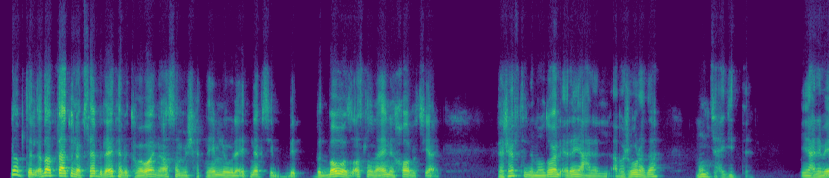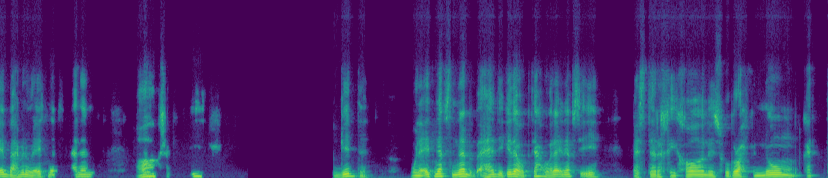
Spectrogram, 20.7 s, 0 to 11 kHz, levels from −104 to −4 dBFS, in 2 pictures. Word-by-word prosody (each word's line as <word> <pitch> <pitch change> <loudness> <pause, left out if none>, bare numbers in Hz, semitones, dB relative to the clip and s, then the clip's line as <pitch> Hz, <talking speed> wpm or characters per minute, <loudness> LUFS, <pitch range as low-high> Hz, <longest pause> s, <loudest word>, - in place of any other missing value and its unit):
بالضبط، 240 - +1
الإضاءة 180 +9 +5
بتاعته 165 -2 +6
نفسها 155 - +2
بتاعتها 150 - +3
بتفوّقني 90 +8 +3
أصلًا، 120 -3 -2
مش 90 -1 -7
هتنيّمني 105 +3 -2
ولقيت 95 +3 0
نفسي 115 0 -3
بت 105 - -8
بتبوَّظ - - +5
أصلًا - - -1
عيني - - +2
خالص - - -1
يعني، - - -4 0.7
اكتشفت 165 -1 -2
إن 110 -5 -2
موضوع 90 +10 +3
القراية 125 -1 +1
على 85 -6 -3
الأباجُورة 85 - -2
ده 130 +4 -3 0.4
مُمتع 115 -6 -4
جدًا، 85 -2 -13 0.6
يعني 90 -1 -1
بقيت 115 +4 +3
باعمله 120 +3 -1
ولقيت 105 +2 0
نفسي 120 +2 -5
فعلًا 125 +2 -2 0.6
آه، 125 +8 +2
بشكل - - -10 0.2
كبير. 140 -1 -2 1.6
جدًا، 140 +11 -2 0.5
ولقيت 95 +9 +1
نفسي 140 -3 +1
إن 125 - +3
أنا 135 -3 +4
بابقى - - -5
هادي 115 0 -1
كده 135 +2 +4
وبتاع 135 0 -3
وألاقي 120 +3 +1
نفسي 130 +1 -3
إيه، 115 0 -3 0.4
باسترخي 110 -5 -5
خالص 110 -1 0
وباروح 110 +1 +2
في - - -25
النَّوم، 115 +5 +2
وكانت 90 0 -12
115 Hz, 155 wpm, -24 LUFS, 95-125 Hz, 1.6 s, بتاعته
